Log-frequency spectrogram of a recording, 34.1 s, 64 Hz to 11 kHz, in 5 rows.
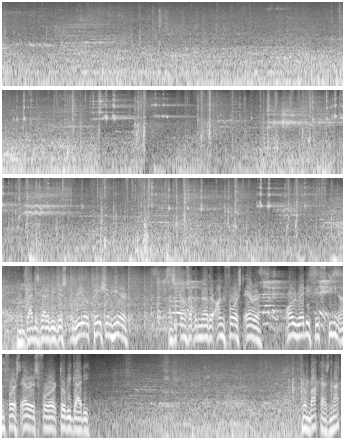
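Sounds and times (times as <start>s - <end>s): crowd murmur: 0.0s - 9.7s, 11.2s - 22.3s, 29.3s - 33.3s
shoes squeaking on court: 6.6s - 22.6s
rackets hitting shuttlecock: 7.2s - 20.5s.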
